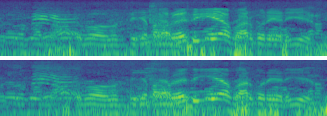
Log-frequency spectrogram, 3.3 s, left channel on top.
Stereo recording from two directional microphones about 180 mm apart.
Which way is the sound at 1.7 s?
50° right (ahead or behind).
